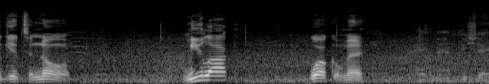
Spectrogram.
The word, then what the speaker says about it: Mula1ks: wrong it's moonlock it's like same moolah but i had a kfd okay okay all right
